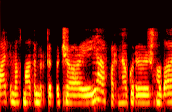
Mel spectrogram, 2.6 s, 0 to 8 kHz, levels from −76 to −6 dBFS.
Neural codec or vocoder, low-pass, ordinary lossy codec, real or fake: vocoder, 24 kHz, 100 mel bands, Vocos; 7.2 kHz; AAC, 16 kbps; fake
